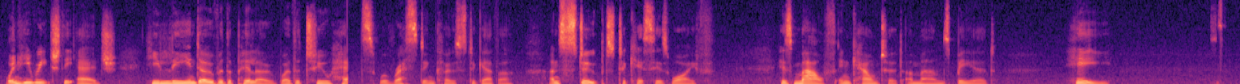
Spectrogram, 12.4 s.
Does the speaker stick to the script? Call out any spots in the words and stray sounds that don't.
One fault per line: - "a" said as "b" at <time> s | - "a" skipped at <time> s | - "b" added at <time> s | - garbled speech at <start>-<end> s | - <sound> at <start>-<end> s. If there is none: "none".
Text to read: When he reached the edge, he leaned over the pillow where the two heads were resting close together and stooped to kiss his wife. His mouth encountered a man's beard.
- dropout at 3.5-3.6 s
- "He" added at 10.6 s
- laugh at 12.1-12.3 s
